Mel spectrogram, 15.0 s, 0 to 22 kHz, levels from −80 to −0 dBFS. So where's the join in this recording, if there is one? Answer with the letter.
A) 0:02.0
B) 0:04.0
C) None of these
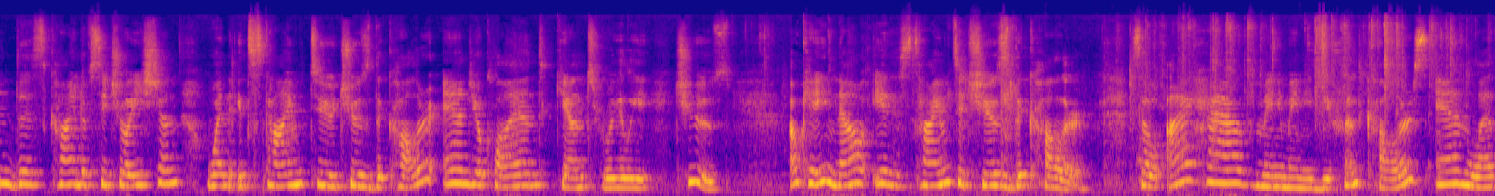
B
